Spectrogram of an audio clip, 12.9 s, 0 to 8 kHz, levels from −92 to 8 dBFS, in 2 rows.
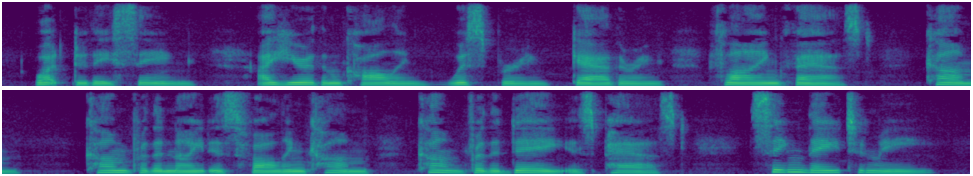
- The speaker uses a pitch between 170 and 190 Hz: No, medium, 160 Hz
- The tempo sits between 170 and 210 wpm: No, average, 140 wpm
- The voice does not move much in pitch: Yes, narrow, 2.3 semitones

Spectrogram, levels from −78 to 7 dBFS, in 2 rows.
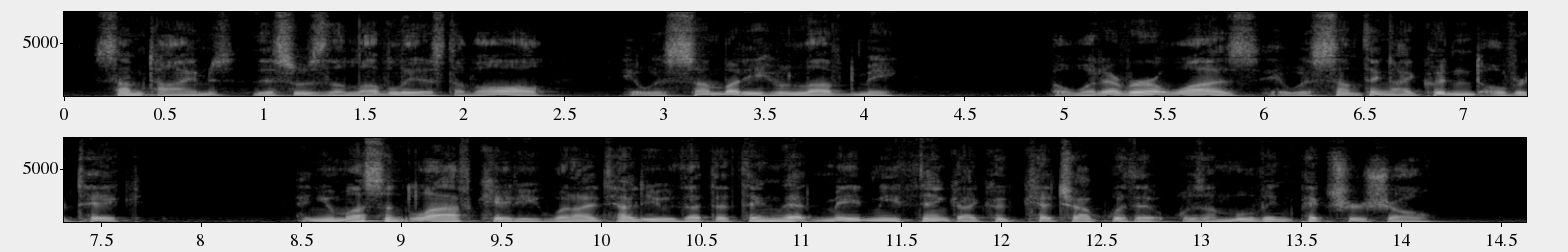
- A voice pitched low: Yes, low, 105 Hz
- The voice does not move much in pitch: No, average, 4.2 semitones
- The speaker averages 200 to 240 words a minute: Yes, fast, 205 wpm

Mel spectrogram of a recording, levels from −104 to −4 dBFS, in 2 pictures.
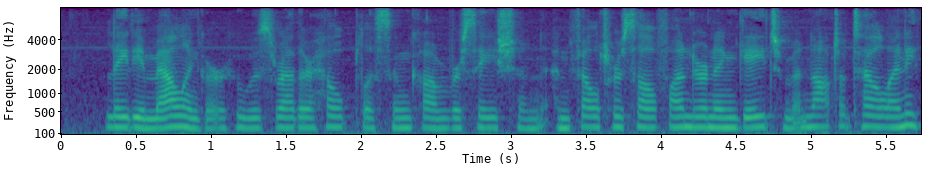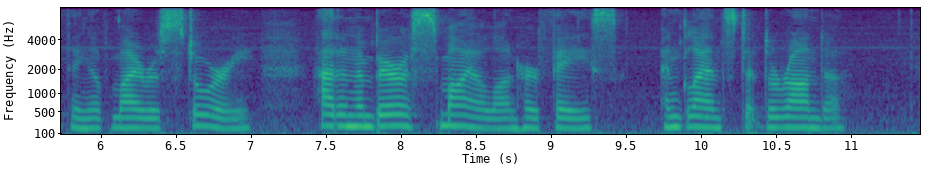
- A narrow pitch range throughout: Yes, narrow, 1.7 semitones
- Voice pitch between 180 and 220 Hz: Yes, high, 190 Hz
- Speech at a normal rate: Yes, average, 170 wpm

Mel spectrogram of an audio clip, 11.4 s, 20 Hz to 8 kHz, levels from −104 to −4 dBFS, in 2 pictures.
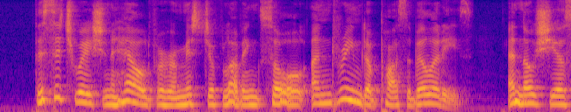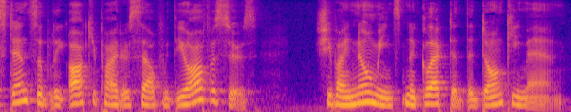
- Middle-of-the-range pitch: Yes, medium, 175 Hz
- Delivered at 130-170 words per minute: Yes, average, 145 wpm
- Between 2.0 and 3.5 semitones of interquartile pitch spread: No, average, 3.9 semitones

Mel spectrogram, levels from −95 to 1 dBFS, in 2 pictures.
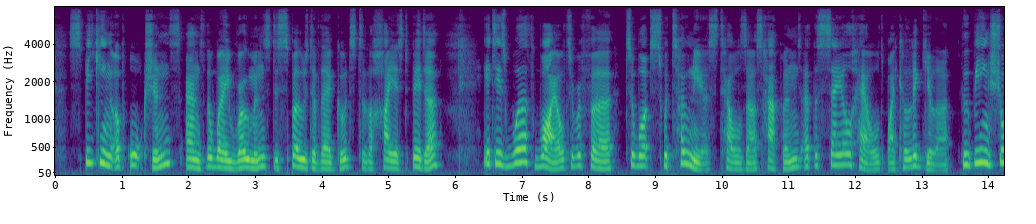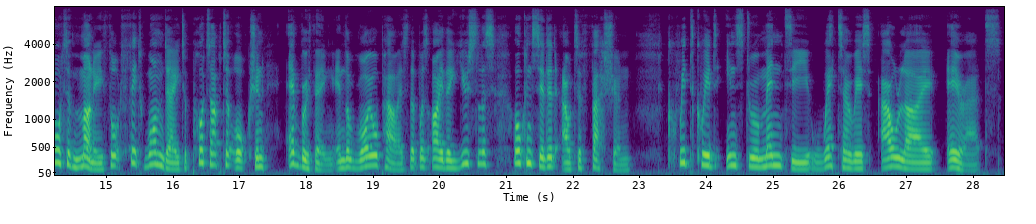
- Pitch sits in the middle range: Yes, medium, 150 Hz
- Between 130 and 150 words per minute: Yes, average, 140 wpm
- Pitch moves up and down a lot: Yes, wide, 6.3 semitones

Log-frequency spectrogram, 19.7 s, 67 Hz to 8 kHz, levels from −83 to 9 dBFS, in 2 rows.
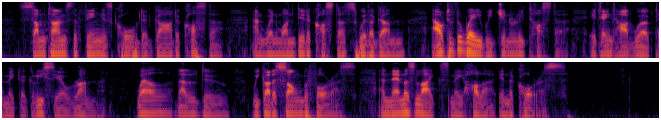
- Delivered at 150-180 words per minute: Yes, average, 160 wpm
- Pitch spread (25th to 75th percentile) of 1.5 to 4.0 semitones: Yes, average, 3.6 semitones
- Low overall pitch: Yes, very low, 85 Hz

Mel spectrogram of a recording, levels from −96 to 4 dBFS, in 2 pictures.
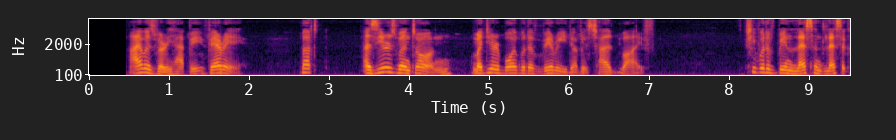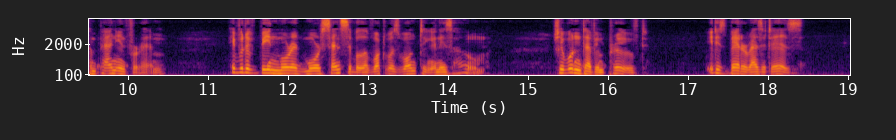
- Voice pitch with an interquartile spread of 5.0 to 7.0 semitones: Yes, average, 5.3 semitones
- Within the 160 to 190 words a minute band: Yes, average, 175 wpm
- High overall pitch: No, medium, 155 Hz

